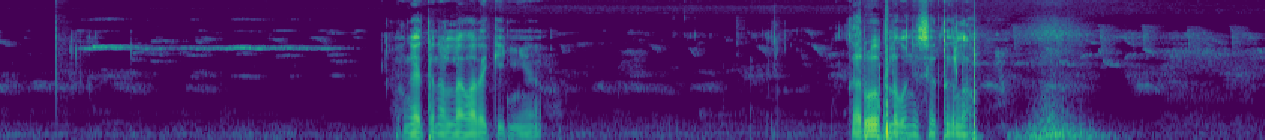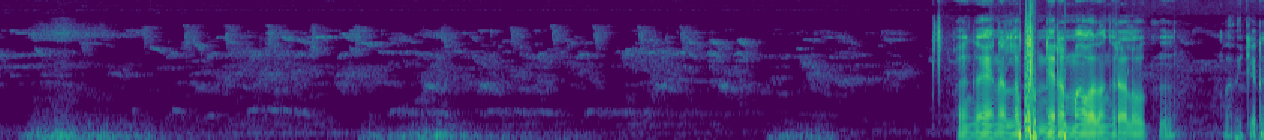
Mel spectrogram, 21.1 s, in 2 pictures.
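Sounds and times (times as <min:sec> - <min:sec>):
bird call: 0:00.0 - 0:03.0, 0:08.0 - 0:18.4
small birds chirping: 0:00.0 - 0:21.0
low rushing noise: 0:08.2 - 0:09.4.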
